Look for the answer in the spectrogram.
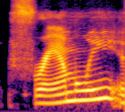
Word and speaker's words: Framly: So like one of the things I was just telling Dallas about, which I think it hasn't launched yet, but is it Framly? Is that how you say it? The app? – Yeah. Yeah.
